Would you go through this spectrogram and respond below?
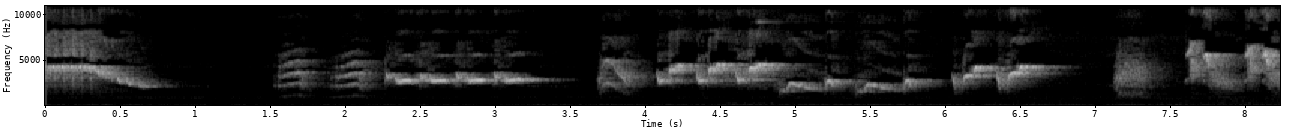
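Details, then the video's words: Wambi mini (zebra finch) with loud, clear tutor song: a falling whistle, a pause, then rapid buzzy stacked notes and warbled phrases at about four per second over a faint low hum. "Wambi Mini Gacor Lantang Suara Jernih Untuk Masteran"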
